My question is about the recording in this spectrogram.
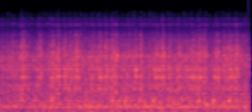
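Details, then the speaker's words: Kia Sedona running rough with one bank misfiring badly, four quarts of oil just added; harsh, steady clatter with faint whir — tensioner suspected, but noise persists and a failed cam phaser is concluded as the cause. "so let's get under the hood and when it's making that much noise I'm leaning more towards a phaser than the solenoid that noise might be the tensioner cuz the engine misfiring so bad on that bank"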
